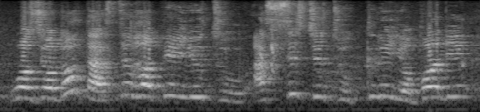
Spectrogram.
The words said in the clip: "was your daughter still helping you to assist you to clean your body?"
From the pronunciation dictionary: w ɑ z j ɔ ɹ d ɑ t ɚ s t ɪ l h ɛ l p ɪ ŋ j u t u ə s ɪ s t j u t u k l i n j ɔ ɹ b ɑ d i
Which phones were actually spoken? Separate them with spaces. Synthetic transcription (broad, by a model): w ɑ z j ɔ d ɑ t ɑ s t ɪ l h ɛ p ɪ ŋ j u t u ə s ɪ s t j u t u k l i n j ɔ b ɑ d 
